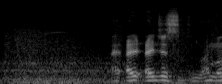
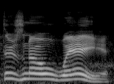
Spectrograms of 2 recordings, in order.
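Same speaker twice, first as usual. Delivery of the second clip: mock disbelief; 8 semitones higher, 6 dB louder, slower than usual. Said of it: "I'm like".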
